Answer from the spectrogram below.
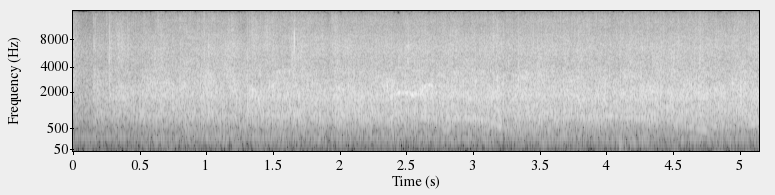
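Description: Sustained applause from a large audience thanking a musician and band on stage, a dense steady wash of clapping that stays loud and even throughout, with a few faint cheers mixed in.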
